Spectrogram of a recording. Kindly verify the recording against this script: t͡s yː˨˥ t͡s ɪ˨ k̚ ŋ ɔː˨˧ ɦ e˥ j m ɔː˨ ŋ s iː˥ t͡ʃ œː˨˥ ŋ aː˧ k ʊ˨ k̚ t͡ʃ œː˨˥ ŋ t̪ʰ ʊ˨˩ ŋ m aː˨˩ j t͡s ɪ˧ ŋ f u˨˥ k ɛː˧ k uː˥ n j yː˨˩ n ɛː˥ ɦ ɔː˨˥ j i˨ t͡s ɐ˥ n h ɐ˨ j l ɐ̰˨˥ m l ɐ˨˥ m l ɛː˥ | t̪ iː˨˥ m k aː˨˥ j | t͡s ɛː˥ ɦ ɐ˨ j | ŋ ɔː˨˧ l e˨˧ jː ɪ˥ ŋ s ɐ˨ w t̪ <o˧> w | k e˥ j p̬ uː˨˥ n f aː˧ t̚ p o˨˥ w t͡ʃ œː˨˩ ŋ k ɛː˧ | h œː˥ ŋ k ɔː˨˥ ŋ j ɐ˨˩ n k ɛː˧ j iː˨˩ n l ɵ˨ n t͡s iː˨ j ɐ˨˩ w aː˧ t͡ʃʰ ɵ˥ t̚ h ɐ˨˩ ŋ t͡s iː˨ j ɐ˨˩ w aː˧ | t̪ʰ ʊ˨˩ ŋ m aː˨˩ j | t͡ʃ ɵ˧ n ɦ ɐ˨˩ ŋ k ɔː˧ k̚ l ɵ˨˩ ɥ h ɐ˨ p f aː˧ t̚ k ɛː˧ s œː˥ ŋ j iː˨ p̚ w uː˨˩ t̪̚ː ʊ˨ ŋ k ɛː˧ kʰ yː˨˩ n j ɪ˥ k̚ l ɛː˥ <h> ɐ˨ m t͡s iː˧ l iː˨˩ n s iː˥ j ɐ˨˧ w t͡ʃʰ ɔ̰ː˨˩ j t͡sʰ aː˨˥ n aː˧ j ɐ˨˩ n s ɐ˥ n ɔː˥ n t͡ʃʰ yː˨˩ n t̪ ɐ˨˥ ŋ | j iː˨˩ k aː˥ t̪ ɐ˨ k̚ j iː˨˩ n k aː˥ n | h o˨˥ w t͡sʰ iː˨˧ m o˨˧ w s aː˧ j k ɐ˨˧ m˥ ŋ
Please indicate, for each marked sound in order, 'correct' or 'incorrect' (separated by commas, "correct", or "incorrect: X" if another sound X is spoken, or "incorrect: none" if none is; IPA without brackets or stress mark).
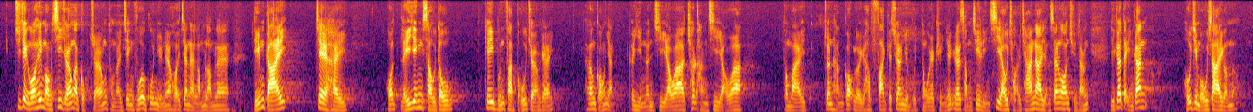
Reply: correct, incorrect: s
